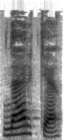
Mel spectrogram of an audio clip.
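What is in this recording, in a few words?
"Närke", Swedish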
